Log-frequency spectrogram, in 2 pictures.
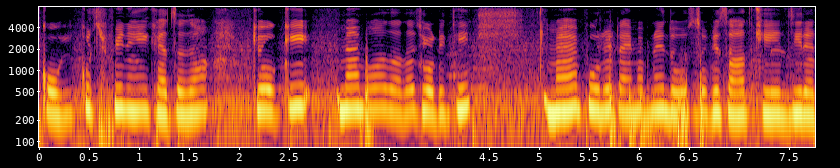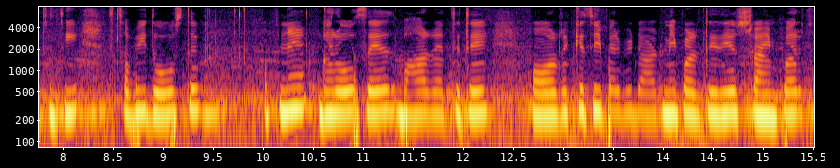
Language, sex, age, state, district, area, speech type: Urdu, female, 18-30, Uttar Pradesh, Gautam Buddha Nagar, rural, spontaneous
